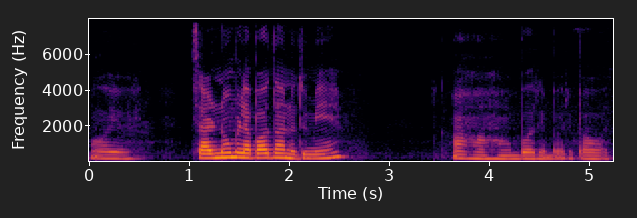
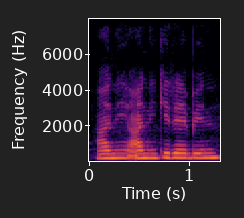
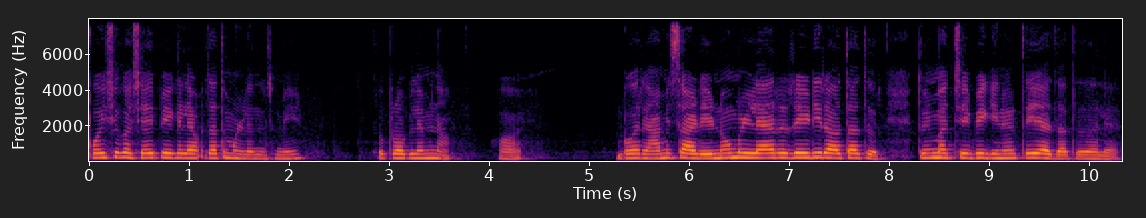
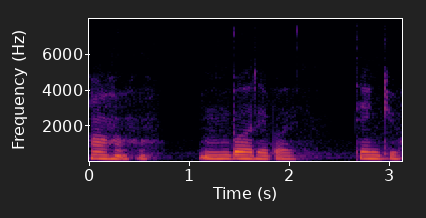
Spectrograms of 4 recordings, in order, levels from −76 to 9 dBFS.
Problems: constant background noise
